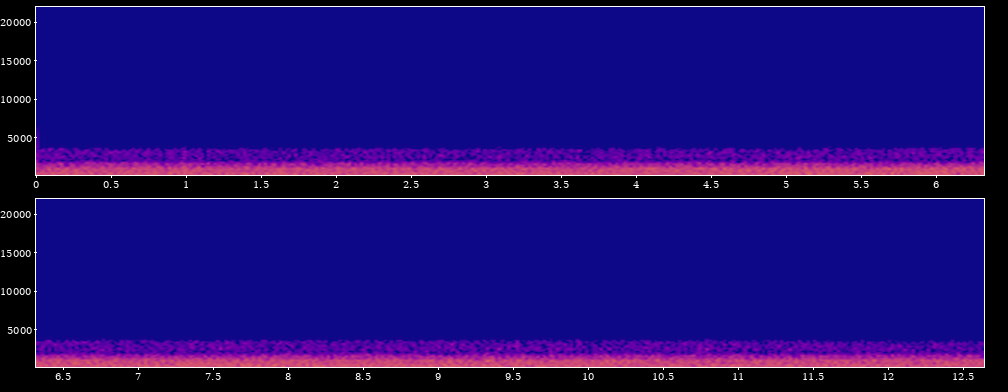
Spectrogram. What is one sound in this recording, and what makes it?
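Tyres roar steadily on an asphalt road.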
